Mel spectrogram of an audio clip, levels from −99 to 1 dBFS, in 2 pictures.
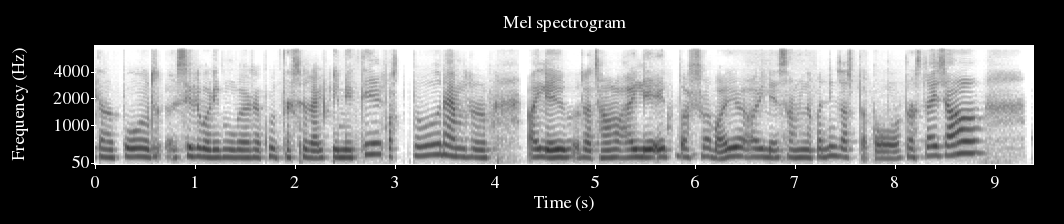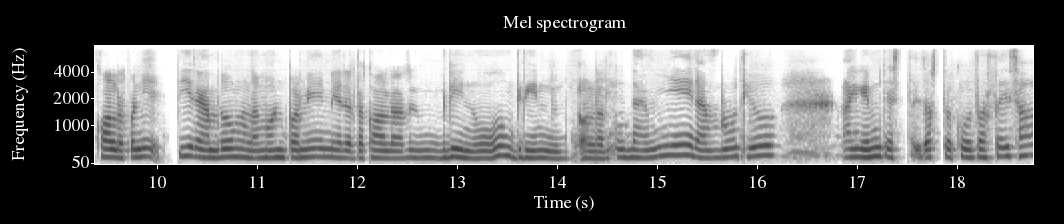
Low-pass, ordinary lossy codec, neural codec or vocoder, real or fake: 7.2 kHz; none; codec, 16 kHz, 2 kbps, X-Codec, HuBERT features, trained on balanced general audio; fake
